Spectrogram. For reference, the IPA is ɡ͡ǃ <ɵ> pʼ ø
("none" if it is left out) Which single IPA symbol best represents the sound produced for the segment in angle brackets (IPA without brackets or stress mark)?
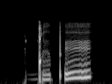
ɵ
